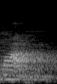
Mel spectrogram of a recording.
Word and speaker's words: মাঘ: তারপর দেখো মাঘ, ময়াকার মা, ঘ, মাঘ। এটা কিন্তু উচ্চারণ হলো মাঘ, ঘ। এখানে যদি গ লিখে দাও তাহলে ভুল, এটা কিন্তু মাঘ না, মাঘ।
